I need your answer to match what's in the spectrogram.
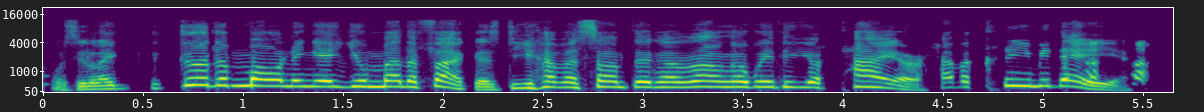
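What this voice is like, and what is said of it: Put-on Floridian accent. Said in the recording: “they talk like this ... A perfect Floridian accent, right? ... perfect Floridian accent”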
